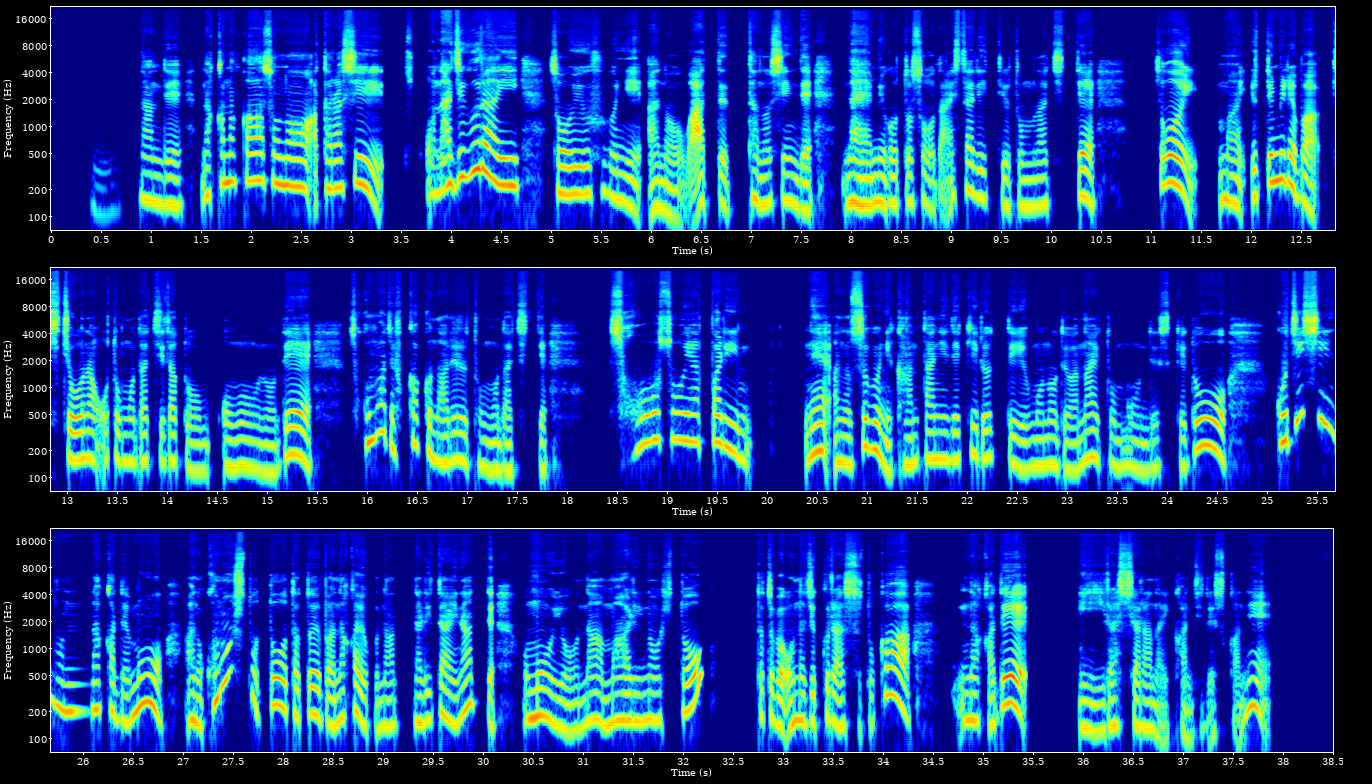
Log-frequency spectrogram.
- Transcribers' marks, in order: other noise
- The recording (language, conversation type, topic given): Japanese, advice, 新しい環境で友達ができず、孤独を感じるのはどうすればよいですか？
